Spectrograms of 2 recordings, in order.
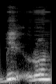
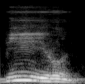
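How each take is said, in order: First: A glottal stop follows the first vowel. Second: A y sound replaces the glottal stop. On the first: "hamzah sini" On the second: "hamzah tu tukar kepada ya"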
